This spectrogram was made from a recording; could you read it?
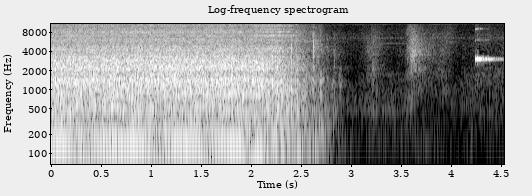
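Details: Steady two-stroke drone for about two seconds before it shuts down on a 2005 Sea-Doo 3D 787 RFI that had sunk; it now runs after a wiggle test disturbed a suspected bad connection, a reading jumping from 3 to 6 (should be 14).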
